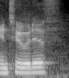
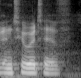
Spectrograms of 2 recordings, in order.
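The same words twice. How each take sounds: First: The word is slurred with sounds run together. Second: The word is said carefully with every sound clear. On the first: The speaker calls it wrong. "slur a lot of words and just kind of be lazy about pronunciation" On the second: The speaker calls it right. "the way it's supposed to be pronounced"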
